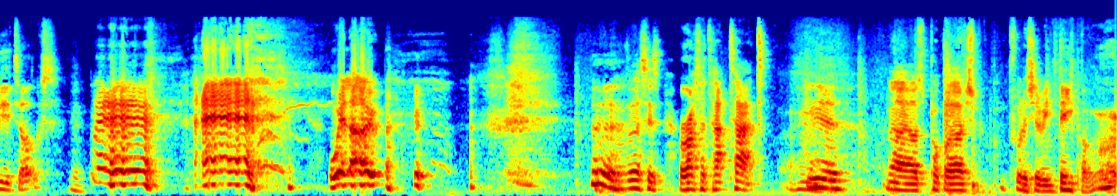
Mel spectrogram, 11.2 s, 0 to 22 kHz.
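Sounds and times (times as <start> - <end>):
speech: 0.0 - 2.7, 3.3 - 4.4, 5.9 - 11.1
laughter: 0.9 - 5.3
goat or sheep bleating: 2.0 - 2.6.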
